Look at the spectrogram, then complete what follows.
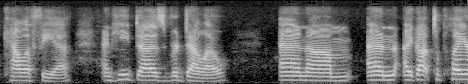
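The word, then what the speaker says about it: Verdelho: But tell me about the Verdejo first. – Well, it's actually pronounced Verdello. It's not a Spanish name.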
